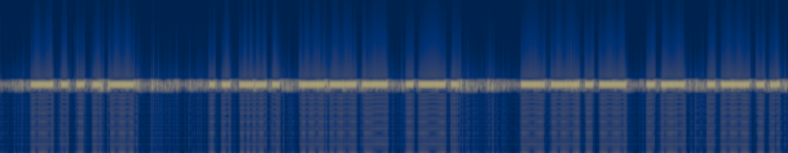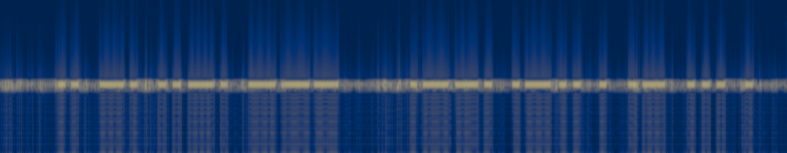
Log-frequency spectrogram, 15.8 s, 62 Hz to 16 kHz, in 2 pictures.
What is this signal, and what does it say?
Morse code, heard as a keyed tone, about 17 wpm, 750 Hz. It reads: <BT> FOR QAL INFO PLEASE
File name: iz7slz / VLF / SAQ 13-02-2023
